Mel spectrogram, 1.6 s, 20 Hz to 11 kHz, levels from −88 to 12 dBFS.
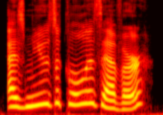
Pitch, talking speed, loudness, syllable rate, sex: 280 Hz, 145 wpm, -16 LUFS, 5.3 syllables/s, female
